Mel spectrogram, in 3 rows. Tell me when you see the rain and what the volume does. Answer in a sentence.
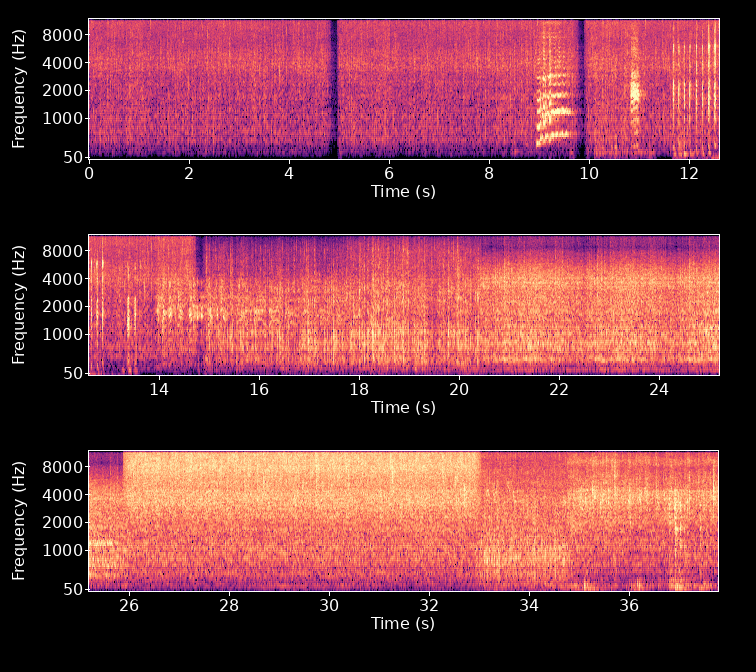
The rain can be heard from 0.0 to 37.7 s, getting louder.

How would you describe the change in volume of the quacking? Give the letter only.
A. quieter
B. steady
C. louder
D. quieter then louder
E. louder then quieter
A.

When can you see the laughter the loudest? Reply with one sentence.
The volume of the laughter peaks at 9 seconds.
